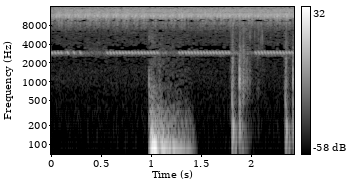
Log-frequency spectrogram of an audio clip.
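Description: A plastic crate drops onto a stack with a heavy thud.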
